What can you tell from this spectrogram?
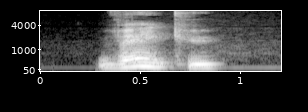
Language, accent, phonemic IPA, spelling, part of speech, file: French, Canada, /vɛ̃.ky/, vaincus, verb, LL-Q150 (fra)-vaincus.wav
- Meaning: masculine plural of vaincu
